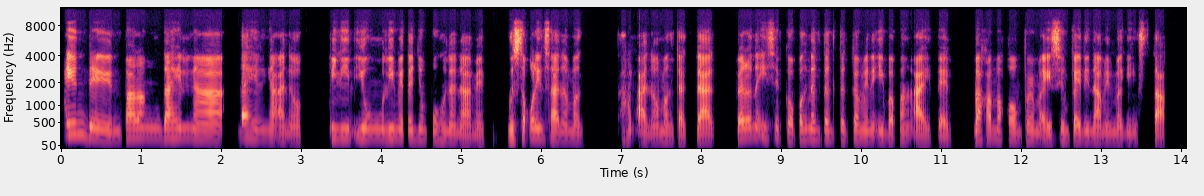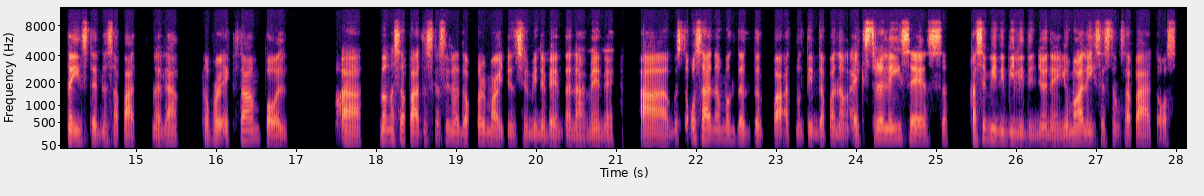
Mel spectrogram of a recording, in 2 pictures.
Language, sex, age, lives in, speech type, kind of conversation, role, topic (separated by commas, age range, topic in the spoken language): Filipino, male, 25-29, Philippines, conversation, advice, user, Paano ko pamamahalaan ang negosyo kung limitado lamang ang puhunan ko?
